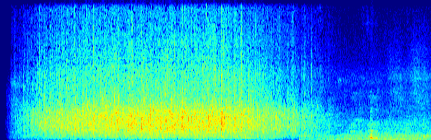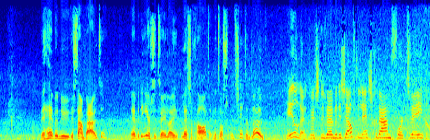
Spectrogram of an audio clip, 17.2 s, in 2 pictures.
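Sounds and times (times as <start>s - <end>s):
audience applause after a concert: 0.1s - 6.7s
speech: 9.4s - 17.2s.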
